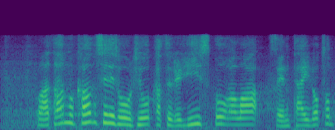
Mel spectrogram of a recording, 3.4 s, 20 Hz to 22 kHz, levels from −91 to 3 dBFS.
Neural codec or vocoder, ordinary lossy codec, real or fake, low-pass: codec, 16 kHz in and 24 kHz out, 0.6 kbps, FocalCodec, streaming, 4096 codes; none; fake; 7.2 kHz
